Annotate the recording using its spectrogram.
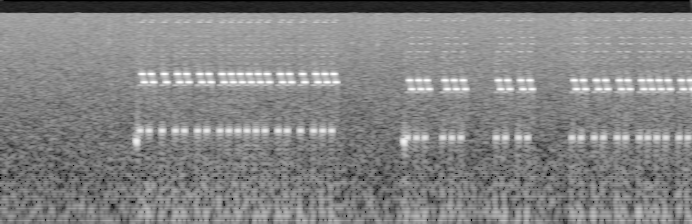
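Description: Short high electronic blips chirp as game dialogue text scrolls in.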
